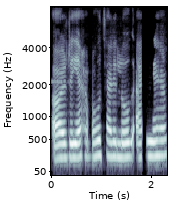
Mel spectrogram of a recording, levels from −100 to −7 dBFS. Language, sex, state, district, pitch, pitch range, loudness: Hindi, female, Bihar, Muzaffarpur, 225 Hz, 215-235 Hz, -18 LUFS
